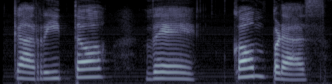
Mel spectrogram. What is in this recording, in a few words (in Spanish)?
"carrito de compras", Spanish; retail store vocabulary; learn spanish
